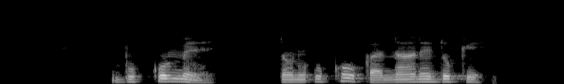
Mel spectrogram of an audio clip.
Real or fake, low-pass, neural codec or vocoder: real; 3.6 kHz; none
